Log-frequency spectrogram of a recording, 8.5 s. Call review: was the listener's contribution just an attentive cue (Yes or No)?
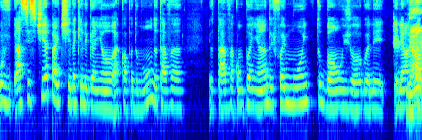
No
